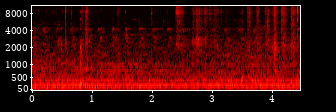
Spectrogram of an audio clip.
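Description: Faint scratchy clicks and crackles of a utensil cutting through a crisp dosa-batter pizza, coming thicker in the second half, over a steady low hum.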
